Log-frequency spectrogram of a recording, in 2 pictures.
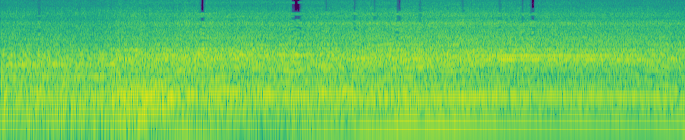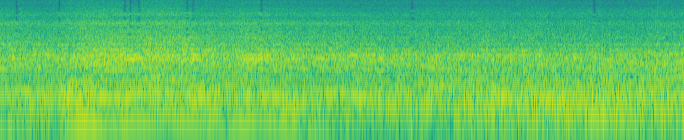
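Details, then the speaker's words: Jeep Cherokee power steering pump, not leaking, with a new reservoir: whine climbs and falls as the engine is revved and is barely audible at idle. Louder with the reservoir cap open; recorded before adding Bar's Leaks Power Steering Repair. "i can't really hear it when it's idling like this so i'm just going to rev it up and then that's when it really starts to make a lot of noise"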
